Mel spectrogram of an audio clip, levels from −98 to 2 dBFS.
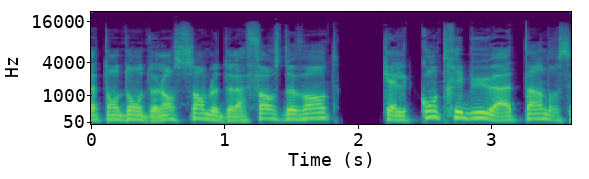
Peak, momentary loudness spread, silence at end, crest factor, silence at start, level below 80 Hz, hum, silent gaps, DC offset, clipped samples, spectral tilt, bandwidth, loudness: -4 dBFS; 4 LU; 0 s; 16 dB; 0 s; -52 dBFS; none; none; under 0.1%; under 0.1%; -6.5 dB/octave; 15 kHz; -20 LUFS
